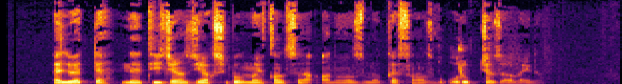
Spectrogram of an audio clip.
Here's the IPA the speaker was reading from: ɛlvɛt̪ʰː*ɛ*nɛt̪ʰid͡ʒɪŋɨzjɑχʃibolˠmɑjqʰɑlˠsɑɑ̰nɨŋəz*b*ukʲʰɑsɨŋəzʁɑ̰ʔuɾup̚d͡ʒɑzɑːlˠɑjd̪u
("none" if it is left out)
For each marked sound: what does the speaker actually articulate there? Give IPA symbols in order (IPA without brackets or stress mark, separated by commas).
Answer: ɛ, m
